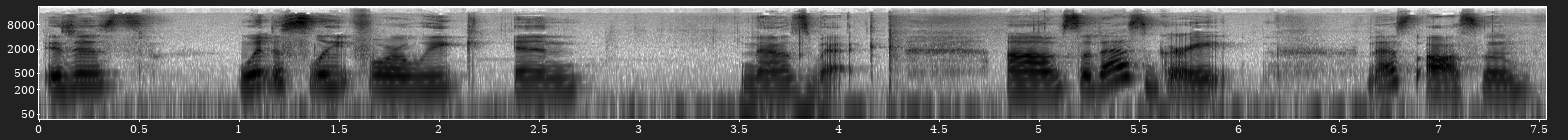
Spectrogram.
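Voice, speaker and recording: Slow, gravelly woman, a bit nasal. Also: medium pitch, a little mellow. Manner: chatty, explaining step by step, many ums and you-knows. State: nasal from a cold. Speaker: pregnancy vlogger. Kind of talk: casual chat to camera.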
